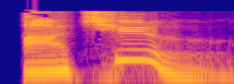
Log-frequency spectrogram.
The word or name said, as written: ahchoo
